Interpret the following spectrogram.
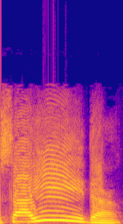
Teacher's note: a gente achou o I sozinho na sílaba tônica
